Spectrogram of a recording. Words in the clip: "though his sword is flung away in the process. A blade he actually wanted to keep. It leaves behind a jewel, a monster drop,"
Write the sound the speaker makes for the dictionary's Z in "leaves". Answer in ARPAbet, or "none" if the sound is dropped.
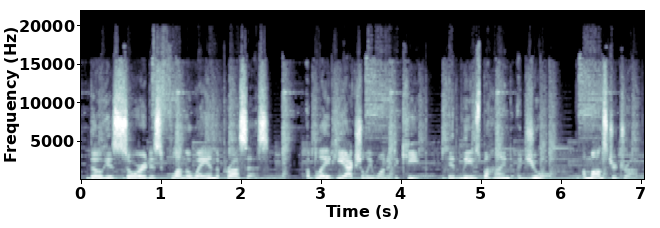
Z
